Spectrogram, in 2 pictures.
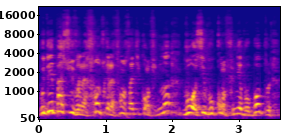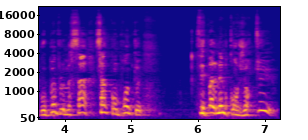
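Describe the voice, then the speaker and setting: High-voiced man from Congo, heated commentator who lectures and scolds. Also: very animated, quick pace, darkish tone. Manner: fiery, scolding, repeatedly addressing the president directly. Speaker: business owner living in France.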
